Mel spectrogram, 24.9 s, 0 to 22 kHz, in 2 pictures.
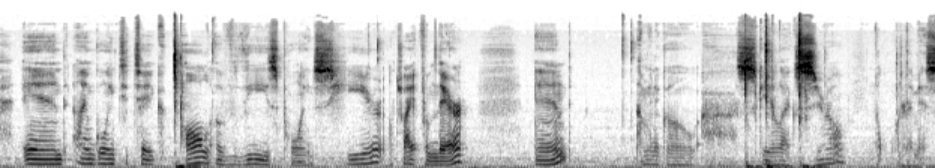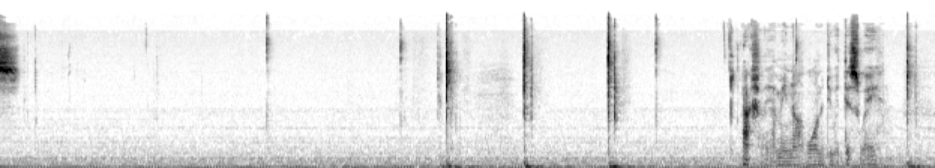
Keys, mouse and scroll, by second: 2.2 b, 8.3-10.1 drag, 9.9 s, 16.0-17.8 drag, 18.4 ctrl+z, 19.4 a, 20.6 b, 24.6 s.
